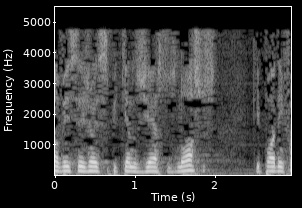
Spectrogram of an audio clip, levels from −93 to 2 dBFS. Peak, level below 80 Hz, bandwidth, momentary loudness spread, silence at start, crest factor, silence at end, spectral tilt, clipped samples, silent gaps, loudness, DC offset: -4 dBFS; -40 dBFS; 5 kHz; 13 LU; 0 s; 14 dB; 0 s; -9.5 dB/octave; under 0.1%; none; -19 LUFS; under 0.1%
